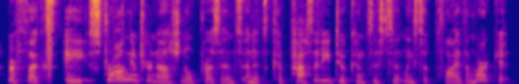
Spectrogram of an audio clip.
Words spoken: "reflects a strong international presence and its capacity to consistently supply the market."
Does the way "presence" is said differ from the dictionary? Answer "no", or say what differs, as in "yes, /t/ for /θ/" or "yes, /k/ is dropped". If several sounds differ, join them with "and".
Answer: no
